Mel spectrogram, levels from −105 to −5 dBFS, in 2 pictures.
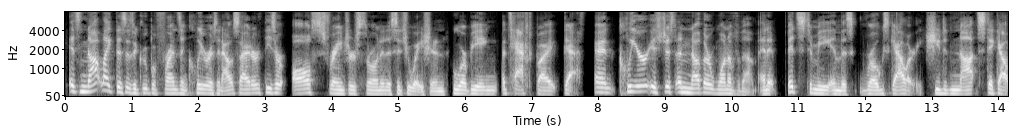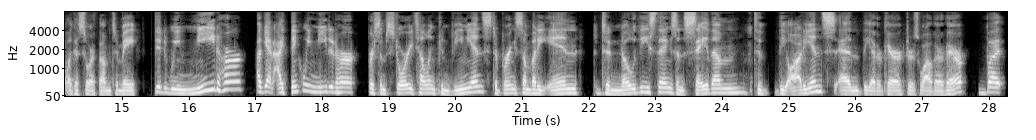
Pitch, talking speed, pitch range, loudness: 135 Hz, 195 wpm, 120-170 Hz, -16 LUFS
